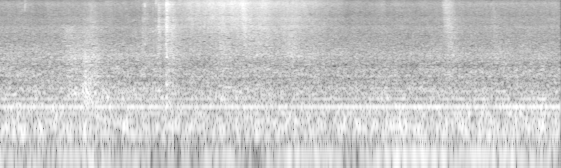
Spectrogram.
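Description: Steady mechanical hum of commercial kitchen machinery, with one constant pitched tone over a low rumble.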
